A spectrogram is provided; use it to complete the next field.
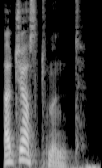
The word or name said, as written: adjustment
